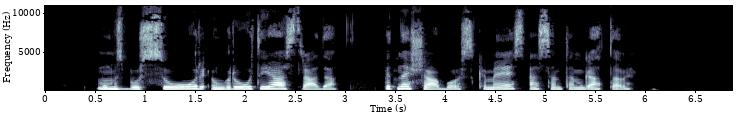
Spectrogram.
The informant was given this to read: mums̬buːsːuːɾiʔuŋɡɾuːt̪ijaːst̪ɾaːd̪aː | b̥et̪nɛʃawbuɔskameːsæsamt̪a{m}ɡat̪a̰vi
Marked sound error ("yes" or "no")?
no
